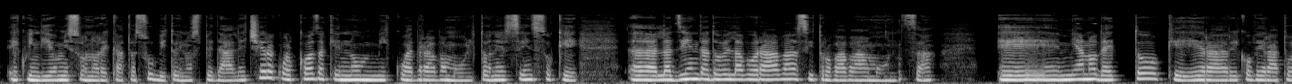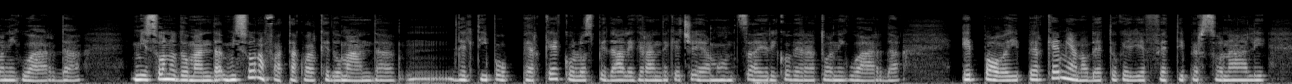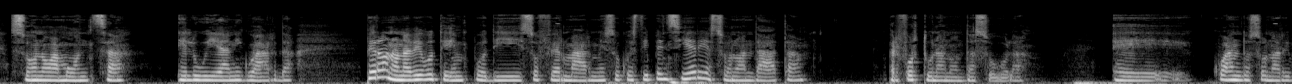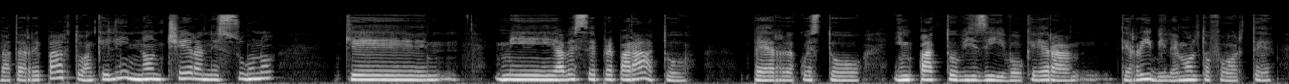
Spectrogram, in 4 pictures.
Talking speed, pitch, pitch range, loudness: 135 wpm, 205 Hz, 190-220 Hz, -15 LUFS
